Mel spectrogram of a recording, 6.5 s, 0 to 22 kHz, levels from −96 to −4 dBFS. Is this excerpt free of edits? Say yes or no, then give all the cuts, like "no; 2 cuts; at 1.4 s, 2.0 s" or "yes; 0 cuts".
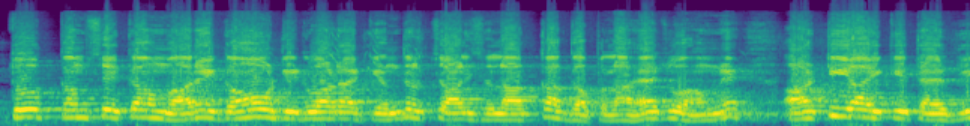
yes; 0 cuts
